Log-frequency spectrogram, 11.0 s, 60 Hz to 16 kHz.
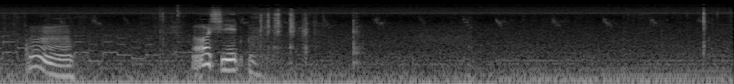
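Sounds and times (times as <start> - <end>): steady low rumble: 0.0 - 11.0
faint bird chirps: 0.5 - 4.0.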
